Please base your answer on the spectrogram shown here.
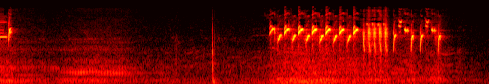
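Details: European goldfinch song: after a quiet start with a faint click, a fast run of bright twittering notes, a short buzzy rasp, then a few sharp chirps to close.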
